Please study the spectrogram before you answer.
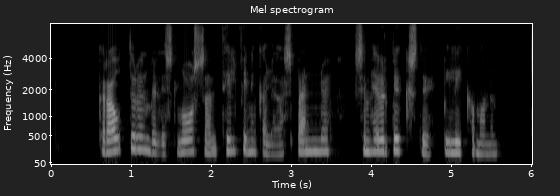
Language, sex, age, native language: Icelandic, female, 40-49, Icelandic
